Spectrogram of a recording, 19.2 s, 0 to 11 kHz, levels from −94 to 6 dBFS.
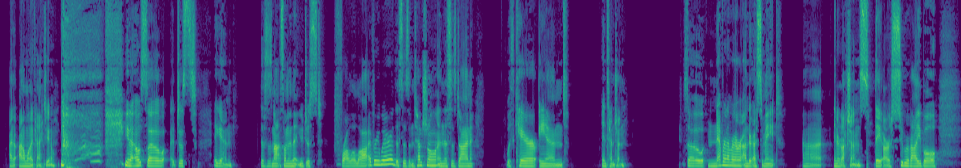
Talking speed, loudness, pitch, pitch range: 135 wpm, -19 LUFS, 170 Hz, 160-205 Hz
